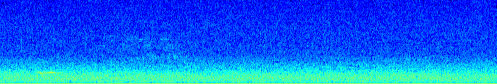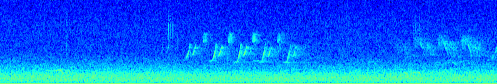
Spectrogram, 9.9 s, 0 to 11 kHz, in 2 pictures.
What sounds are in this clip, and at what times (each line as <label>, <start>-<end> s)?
Mountain Quail call, 0-2 s
Mountain Quail call, 4-6 s
MacGillivray's Warbler song, 6-8 s
Mountain Quail call, 8-10 s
